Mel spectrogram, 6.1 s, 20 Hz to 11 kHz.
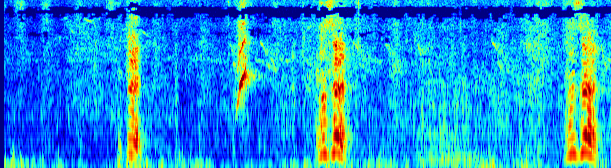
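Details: Fillies and colts of Quarter Horse and Appaloosa lines, born 2018 and 2019, on a ranch being called to a creep feeder for supplemental feeding; three rising-falling harmonic whinnies about two seconds apart, with low rumbling background and faint voices.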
